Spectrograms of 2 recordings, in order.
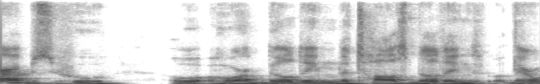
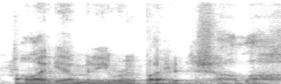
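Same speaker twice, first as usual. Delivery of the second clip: barely whispered aside; soft whispered sign-off; 10 semitones lower, 14 dB quieter, much faster than usual. Real, not acted. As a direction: drop to a whisper, handing over. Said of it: "trailing off to a whisper".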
